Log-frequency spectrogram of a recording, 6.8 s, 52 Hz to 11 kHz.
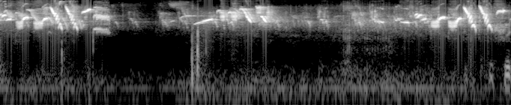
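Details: Double-collared seedeaters, two free-flying wild birds and one caged male, singing to challenge each other to fight, with a wild bird right beside the recordist. Fast, high, sweeping twittered phrases in bursts, with a brief pause after about 1.5 seconds.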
